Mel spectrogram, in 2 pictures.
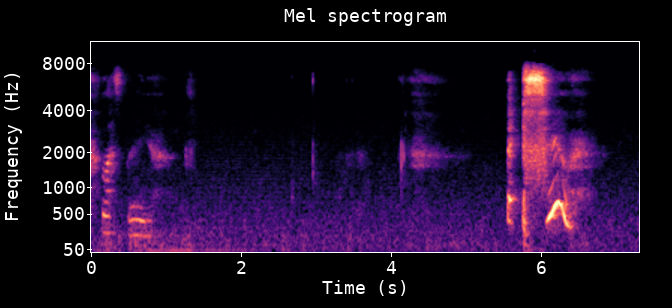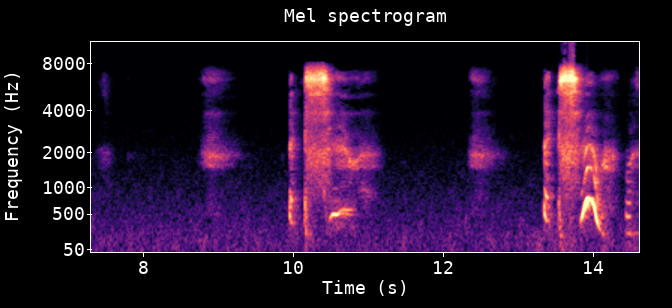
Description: More sneezes from me..... some loud, some half stifles and some talking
